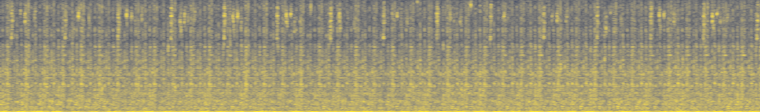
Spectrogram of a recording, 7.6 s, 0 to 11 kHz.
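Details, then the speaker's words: 7.3 Power Stroke diesel Ford F350 dually after replacing a bent pushrod: steady even idle with regular light clatter, no stray tapping or missing beats; sounds healthy after repair. "but let's start it up and see if it's any better. Sound better, but looks like everything's working right."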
